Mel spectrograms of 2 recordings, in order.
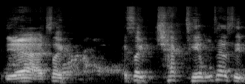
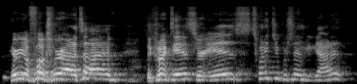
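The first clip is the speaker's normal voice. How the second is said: loud, high, fast-moving call; host announcement; 8 semitones higher, 8 dB louder, faster than usual. Real, not acted. Host calls time on the question, loud announcement. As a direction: rattle out the result at full volume.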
